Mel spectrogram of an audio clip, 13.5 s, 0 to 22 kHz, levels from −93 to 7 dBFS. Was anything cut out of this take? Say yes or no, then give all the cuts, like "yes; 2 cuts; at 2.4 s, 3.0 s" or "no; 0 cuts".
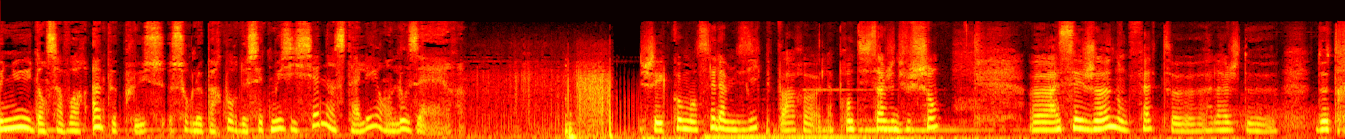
no; 0 cuts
